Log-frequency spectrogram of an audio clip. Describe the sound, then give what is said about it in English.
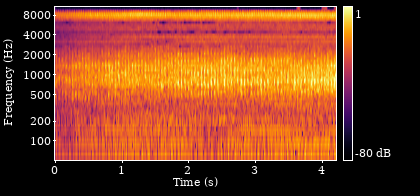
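An Apache helicopter in Clarksville, Tennessee: engine and rotor throb steadily and loudly, a dense mechanical roar with a fast pulsing beat that grows slightly stronger over a few seconds, with no voices. “That was an Apache helicopter from Clarksville, Tennessee.”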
